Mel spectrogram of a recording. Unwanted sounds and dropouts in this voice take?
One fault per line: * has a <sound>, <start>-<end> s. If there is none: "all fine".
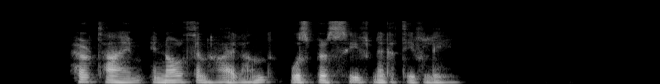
all fine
